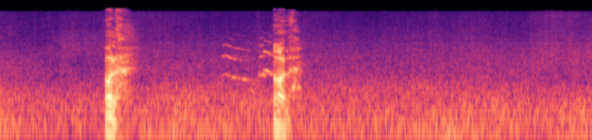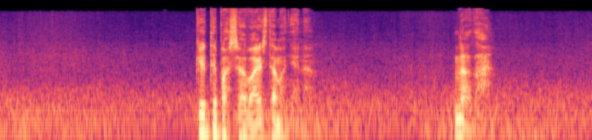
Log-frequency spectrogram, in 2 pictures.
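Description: A young man speaks quietly nearby.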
